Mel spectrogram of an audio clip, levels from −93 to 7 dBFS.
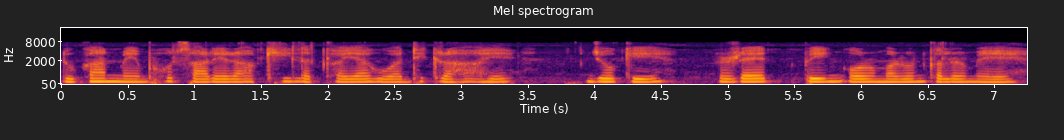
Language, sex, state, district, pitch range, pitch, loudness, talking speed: Hindi, female, Arunachal Pradesh, Longding, 195-210 Hz, 200 Hz, -17 LUFS, 155 wpm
